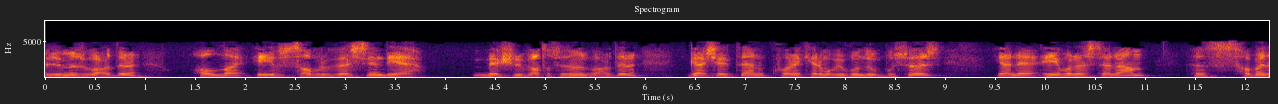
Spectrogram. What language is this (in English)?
Turkish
